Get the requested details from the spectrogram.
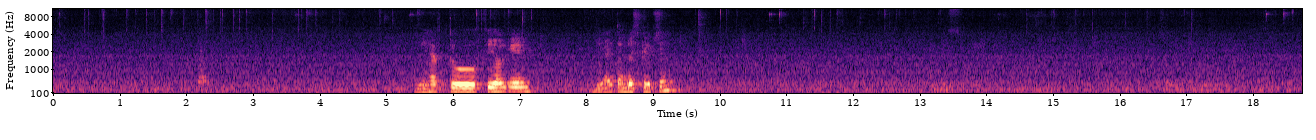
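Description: Keyboard keys click softly as someone types.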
